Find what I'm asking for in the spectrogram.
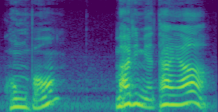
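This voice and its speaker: A woman voicing a young husband who blusters and defends himself loudly in a radio drama. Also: a little high, animated, slow pace. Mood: loud, alarmed. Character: angry young husband caught out, blustering man.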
